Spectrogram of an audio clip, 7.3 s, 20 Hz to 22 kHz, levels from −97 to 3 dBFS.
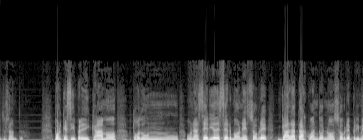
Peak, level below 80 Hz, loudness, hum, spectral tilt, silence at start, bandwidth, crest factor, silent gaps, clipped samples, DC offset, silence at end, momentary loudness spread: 0 dBFS; -52 dBFS; -14 LUFS; none; -7.5 dB/octave; 0 s; 9.8 kHz; 14 dB; none; under 0.1%; under 0.1%; 0 s; 11 LU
